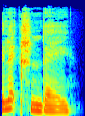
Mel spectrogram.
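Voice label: "election day", British English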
